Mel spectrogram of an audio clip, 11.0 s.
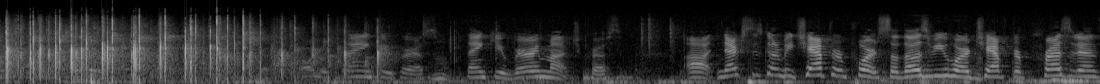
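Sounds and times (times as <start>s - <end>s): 
crowd applause for the committee: 0.0s - 4.1s
speech: 4.8s - 6.3s, 6.9s - 10.9s.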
